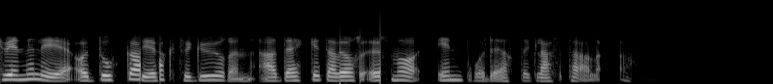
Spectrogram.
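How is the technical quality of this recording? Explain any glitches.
The speech comes through a G.711 A-law telephone line, so nothing above about 3.8 kHz is heard, and it is marked by three scrambled moments and one brief drop in level.

Chunks out of order occur at 1.4–1.8 s, 3.4–3.8 s and 6.0–6.4 s. In each, a 200 ms block of audio arrives one block late and plays after the block that should follow it. Nothing is lost, but the sound jumbles briefly at the hard joins.

A sudden gain jump runs from 5.09 to 5.41 s. The level drops by about 6 dB in a single step and later returns. Speech and background noise fall together with no fade, likely from a gain setting applied without a ramp.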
